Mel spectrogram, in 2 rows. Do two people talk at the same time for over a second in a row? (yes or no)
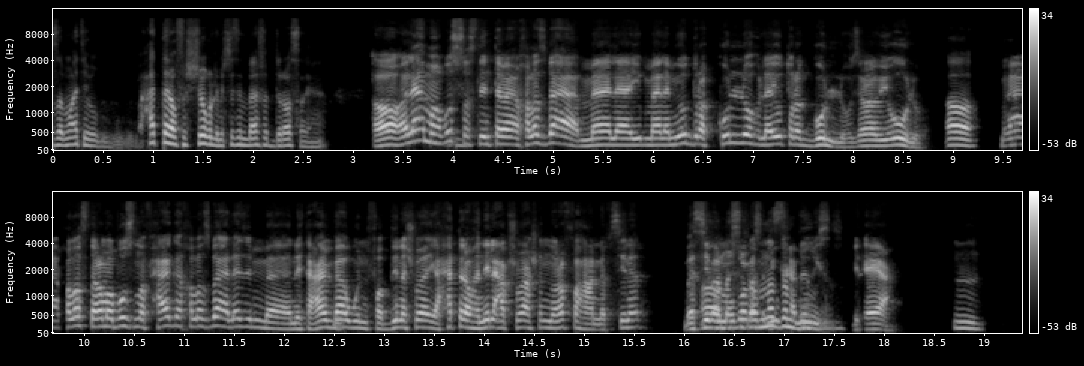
yes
